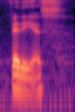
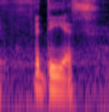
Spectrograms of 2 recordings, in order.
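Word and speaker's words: Phidias: with them fidas Thursday I kept pronouncing it fidus but I finally looked it up it seems to be fidas it's already been done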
